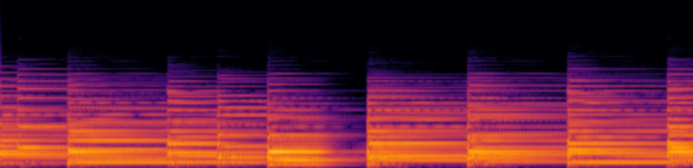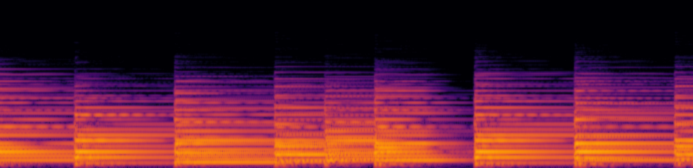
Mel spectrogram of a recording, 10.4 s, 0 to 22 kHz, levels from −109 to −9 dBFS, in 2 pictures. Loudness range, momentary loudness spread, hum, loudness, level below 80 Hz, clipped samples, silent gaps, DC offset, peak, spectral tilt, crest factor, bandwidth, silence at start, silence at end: 1 LU; 6 LU; none; -32 LUFS; -64 dBFS; under 0.1%; none; under 0.1%; -16 dBFS; -8 dB/octave; 14 dB; 4.3 kHz; 0 s; 0 s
